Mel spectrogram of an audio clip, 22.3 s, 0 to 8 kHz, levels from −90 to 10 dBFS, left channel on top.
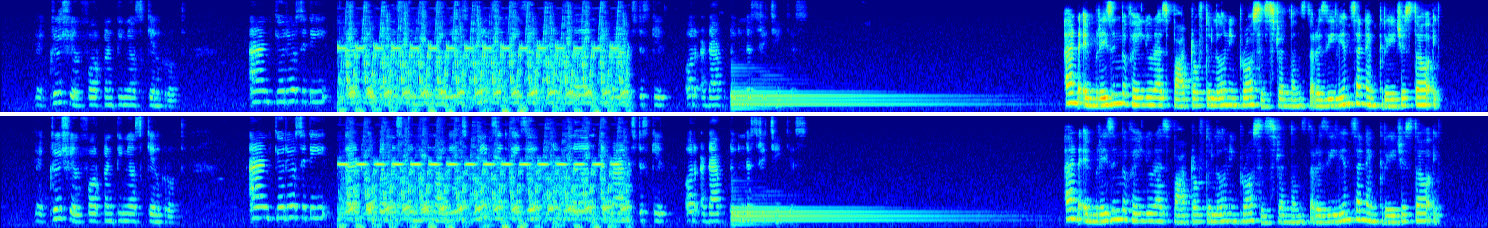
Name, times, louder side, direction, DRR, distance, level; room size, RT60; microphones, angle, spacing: voice 1, 0.5-2.6 3.7-10.0 10.3-12.1, right 3 dB, 40° right, 0.7 m, -42 dB
sound 1, 5.0-9.4, right 2 dB, 45° left, 0.9 m, -34 dB
Bass guitar, 10.9-15.2, equal, 15° left, 0.3 m, -44 dB
voice 2, 16.0-21.6, left 7 dB, 75° left, 0.4 m, -29 dB
4.3 x 2.4 x 2.4 m
head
